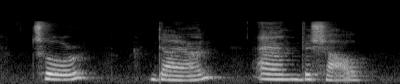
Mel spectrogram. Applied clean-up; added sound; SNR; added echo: none; none; none; none.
